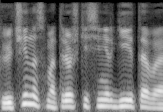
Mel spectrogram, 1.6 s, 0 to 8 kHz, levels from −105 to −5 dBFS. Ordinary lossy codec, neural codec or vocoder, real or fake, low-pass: MP3, 64 kbps; none; real; 7.2 kHz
